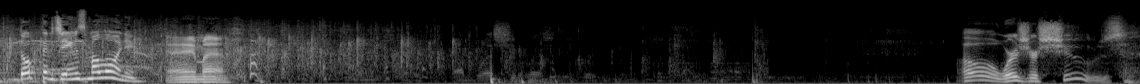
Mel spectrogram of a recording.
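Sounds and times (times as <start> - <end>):
audience applause welcoming a speaker: 0.0 - 5.6
laughter: 0.0 - 5.6, 9.7 - 11.3
speech: 0.2 - 2.5, 9.6 - 11.3.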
